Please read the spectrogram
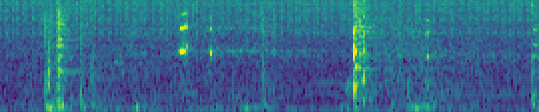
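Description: Faint badminton rally: two sharp racket strikes on the shuttlecock a little over a second apart, with a few smaller ticks between them.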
